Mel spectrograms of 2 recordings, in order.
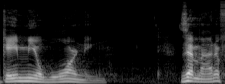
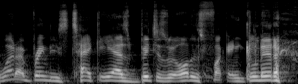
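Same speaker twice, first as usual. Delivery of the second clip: imitating cursing guy; 6 semitones higher, 5 dB louder than usual. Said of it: "cursing up a storm".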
